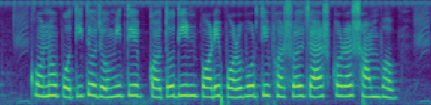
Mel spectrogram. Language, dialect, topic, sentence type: Bengali, Jharkhandi, agriculture, question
